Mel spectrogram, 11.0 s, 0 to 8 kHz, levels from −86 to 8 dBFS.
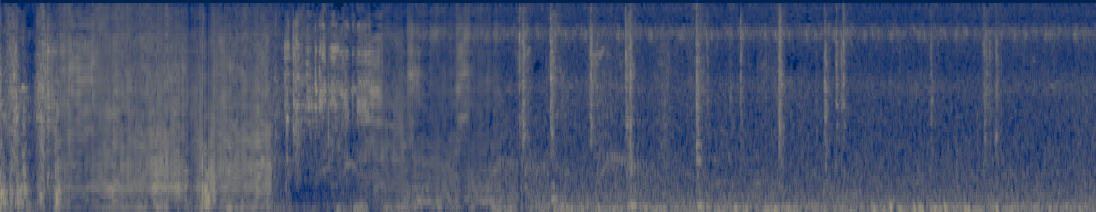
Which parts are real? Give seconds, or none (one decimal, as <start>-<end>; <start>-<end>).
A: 0.0-0.5; 2.7-3.6; 5.0-11.0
